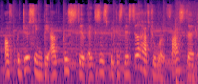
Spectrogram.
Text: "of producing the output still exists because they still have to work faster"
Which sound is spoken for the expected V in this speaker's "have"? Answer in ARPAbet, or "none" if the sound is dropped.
F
